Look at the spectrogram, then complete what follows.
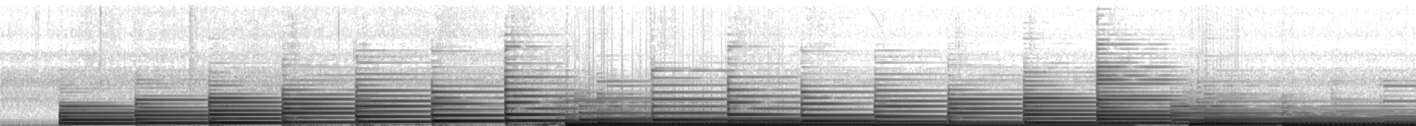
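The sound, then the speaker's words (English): A D Dorian scale is played on an instrument, one note at a time. Each note is struck and then decays, and the notes step upward in pitch. A sustained low note joins partway through. “But it sounds like this.”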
